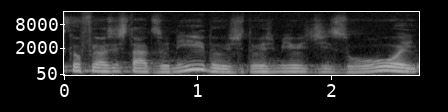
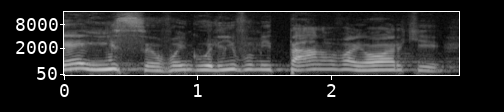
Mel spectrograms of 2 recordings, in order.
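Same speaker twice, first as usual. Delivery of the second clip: louder, fired-up vow; excited declaration; 4 semitones higher, 6 dB louder than usual. Retold or imitated. Speaker to audience, vowing to conquer New York, louder and fired up. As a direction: proclaim it like a battle cry. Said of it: "e eu falei".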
